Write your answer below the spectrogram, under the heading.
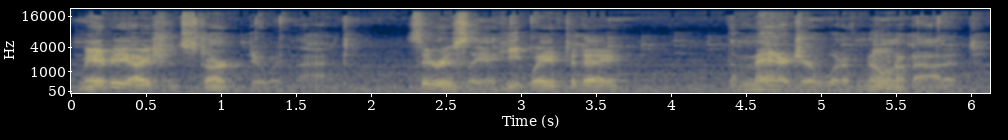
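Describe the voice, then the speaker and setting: A man's voice: deep voice, sing-song, normal speed, a little hiss or hum. A man voicing a weary, self-deprecating young male worker in a visual novel. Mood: resigned.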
